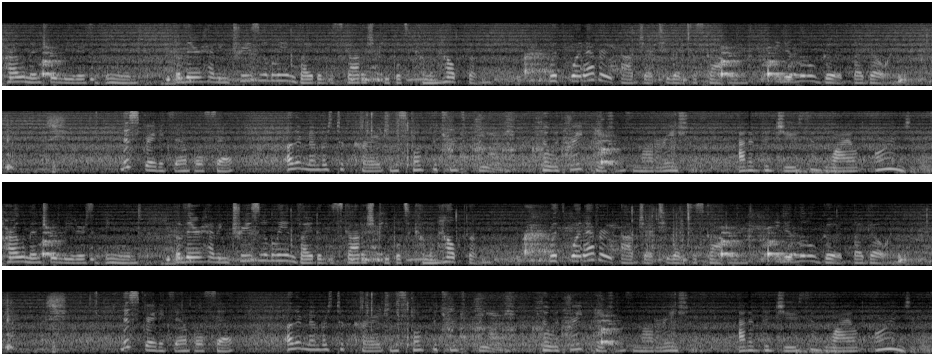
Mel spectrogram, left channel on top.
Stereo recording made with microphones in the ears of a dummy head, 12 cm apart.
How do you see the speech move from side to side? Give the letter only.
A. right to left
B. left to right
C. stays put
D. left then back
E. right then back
A.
